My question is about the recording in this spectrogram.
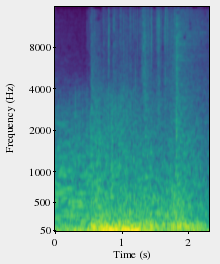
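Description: Cinematic intro sting for a logo reveal: loud dramatic music with a deep boom swelling about half a second in, and sharp hits at the start of the boom and near the end.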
